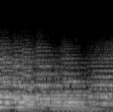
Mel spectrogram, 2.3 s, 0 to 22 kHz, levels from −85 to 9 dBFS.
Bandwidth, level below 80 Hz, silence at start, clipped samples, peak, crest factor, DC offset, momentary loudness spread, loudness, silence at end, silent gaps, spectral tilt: 9 kHz; -54 dBFS; 0 s; under 0.1%; -14 dBFS; 14 dB; under 0.1%; 8 LU; -29 LUFS; 0 s; none; -8 dB/octave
